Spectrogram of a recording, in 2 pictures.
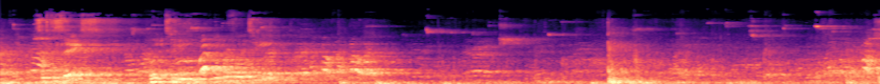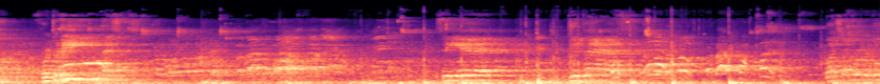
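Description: Voices of men and spectators chatter and call out in a large echoing hall.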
